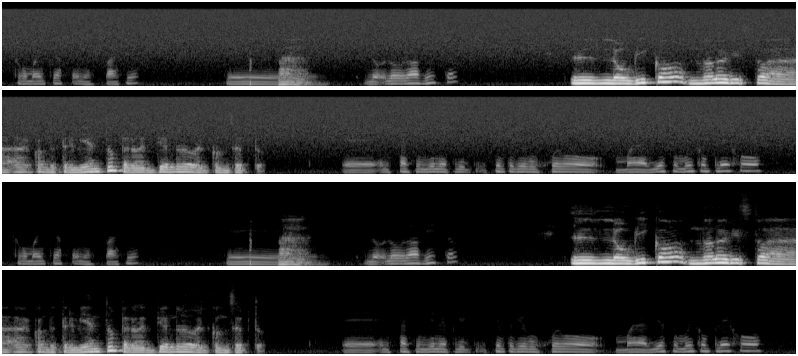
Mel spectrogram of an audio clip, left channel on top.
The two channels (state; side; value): noise; left; hiss, 17 dB below the sound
